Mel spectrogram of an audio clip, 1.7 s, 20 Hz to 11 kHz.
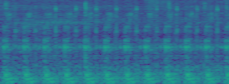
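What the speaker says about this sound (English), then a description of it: "It's a really lovely engine, running nice, not leaking." A rare Empire B42 model steam engine runs on steam with a steady, even chuffing rhythm of about five beats per second, close and moderately loud, with no voices.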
